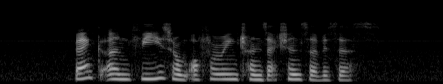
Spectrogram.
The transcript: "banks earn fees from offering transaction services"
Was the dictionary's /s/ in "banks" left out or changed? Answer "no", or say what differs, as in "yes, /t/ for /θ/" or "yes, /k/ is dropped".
yes, /s/ is dropped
